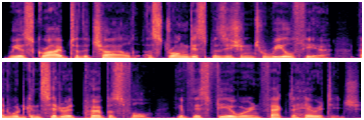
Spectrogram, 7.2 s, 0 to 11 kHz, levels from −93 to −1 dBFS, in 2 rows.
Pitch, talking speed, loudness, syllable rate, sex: 135 Hz, 200 wpm, -18 LUFS, 5.8 syllables/s, male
